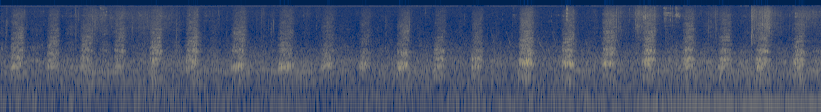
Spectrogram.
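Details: Rhythmic breathy panting, about two and a half breaths per second, among lakeside dogs Chester the St. Bernard, Izzy the German Shepherd, Cody the Golden Retriever and Clifford the Great Dane. A low steady hum underneath.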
